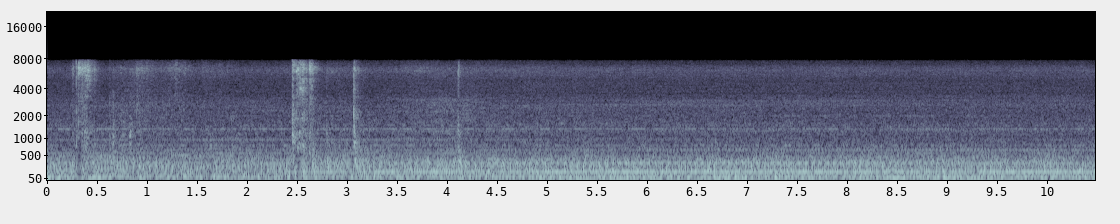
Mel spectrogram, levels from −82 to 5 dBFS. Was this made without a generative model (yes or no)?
yes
